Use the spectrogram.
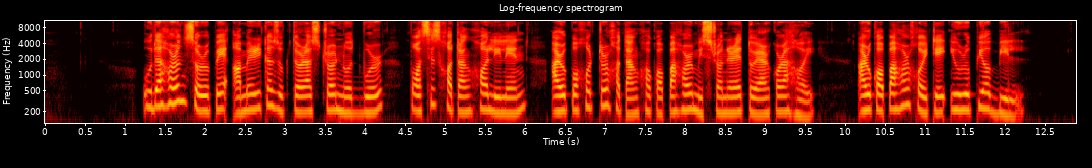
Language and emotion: Assamese, neutral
